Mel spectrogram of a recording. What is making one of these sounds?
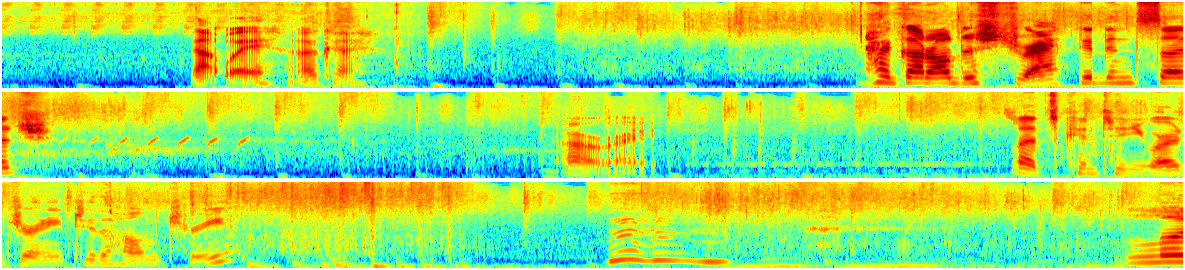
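Footsteps rustle through grass and undergrowth.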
